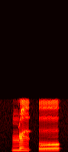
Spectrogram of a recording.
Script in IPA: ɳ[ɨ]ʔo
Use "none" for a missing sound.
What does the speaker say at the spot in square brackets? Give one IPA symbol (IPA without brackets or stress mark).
ɨ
